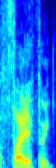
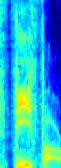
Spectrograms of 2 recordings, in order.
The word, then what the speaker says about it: FIFA: games here the the FIFA games okay FIFA is it fif it's FIFA right that's because it's a Spanish descendant word so the I is pronounced as an e um so FIFA okay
